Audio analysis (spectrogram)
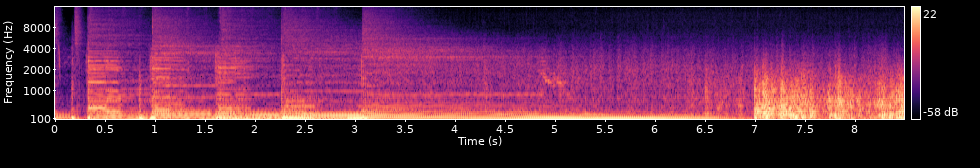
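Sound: rain and thunder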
